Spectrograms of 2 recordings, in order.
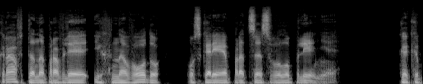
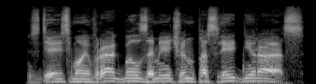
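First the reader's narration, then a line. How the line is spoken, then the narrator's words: Shouting. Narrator (Russian): крикнул Херобрин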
